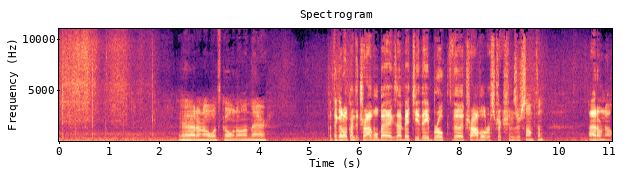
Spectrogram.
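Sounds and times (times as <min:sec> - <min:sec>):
car idling: 0:00.0 - 0:11.0.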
